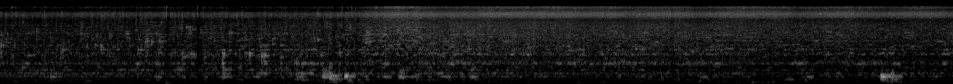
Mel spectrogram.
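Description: Chicken pieces frying in oil in a pan: a steady sizzle that grows louder about four seconds in as the pieces are stirred with a wooden spatula, through the spice mix that has just been added.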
